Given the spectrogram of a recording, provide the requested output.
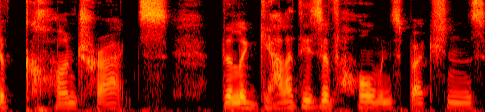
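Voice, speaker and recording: This is a very clean recording with a silent background. A man with an English accent speaks at a moderate pace. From England. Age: 50s. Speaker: sales trainer and realtor. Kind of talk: promotional course introduction.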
